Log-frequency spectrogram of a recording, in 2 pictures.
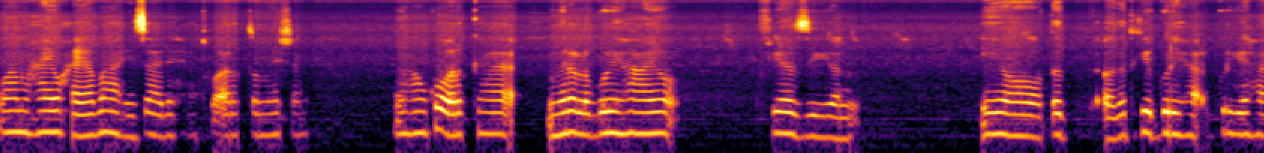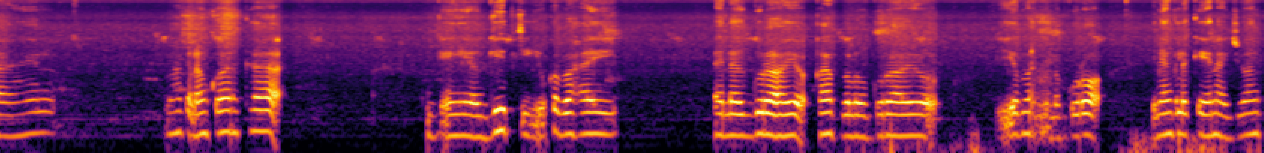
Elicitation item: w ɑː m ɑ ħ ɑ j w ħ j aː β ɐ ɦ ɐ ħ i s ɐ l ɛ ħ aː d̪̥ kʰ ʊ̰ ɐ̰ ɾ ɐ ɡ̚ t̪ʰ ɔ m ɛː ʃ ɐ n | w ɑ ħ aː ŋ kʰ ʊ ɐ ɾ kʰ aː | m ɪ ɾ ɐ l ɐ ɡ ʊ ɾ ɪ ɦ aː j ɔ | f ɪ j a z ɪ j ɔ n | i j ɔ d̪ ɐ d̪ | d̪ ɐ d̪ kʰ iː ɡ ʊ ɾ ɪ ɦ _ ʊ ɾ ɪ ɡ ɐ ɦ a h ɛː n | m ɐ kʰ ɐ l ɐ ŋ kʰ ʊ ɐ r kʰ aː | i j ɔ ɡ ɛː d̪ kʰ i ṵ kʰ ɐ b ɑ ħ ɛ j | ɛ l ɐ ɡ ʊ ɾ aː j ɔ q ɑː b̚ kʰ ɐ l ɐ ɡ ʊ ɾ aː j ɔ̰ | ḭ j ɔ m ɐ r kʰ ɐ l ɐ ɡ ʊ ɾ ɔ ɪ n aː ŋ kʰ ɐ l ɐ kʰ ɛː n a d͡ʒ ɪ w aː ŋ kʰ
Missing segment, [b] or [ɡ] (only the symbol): ɡ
